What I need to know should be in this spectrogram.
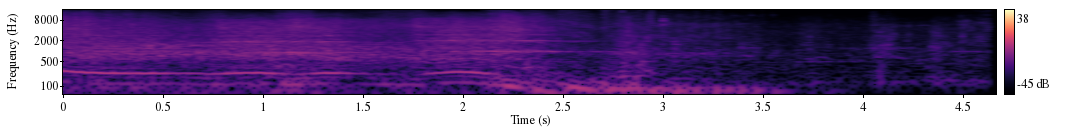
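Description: A buggy engine hums and revs while driving.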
